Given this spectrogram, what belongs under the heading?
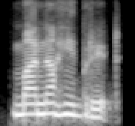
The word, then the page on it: monohybrid: Indian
